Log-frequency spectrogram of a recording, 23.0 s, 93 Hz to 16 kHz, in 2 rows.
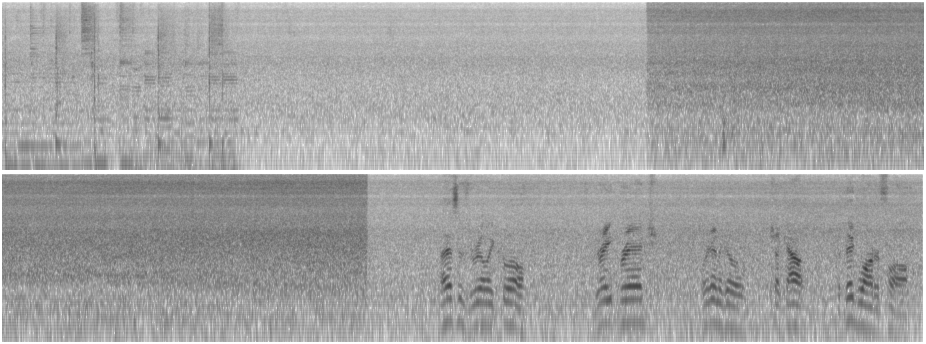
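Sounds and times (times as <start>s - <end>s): water rushing over cascade: 3.1s - 23.0s.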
